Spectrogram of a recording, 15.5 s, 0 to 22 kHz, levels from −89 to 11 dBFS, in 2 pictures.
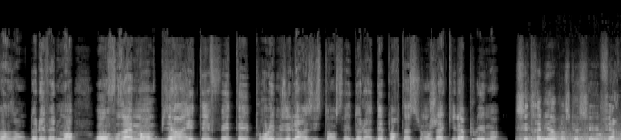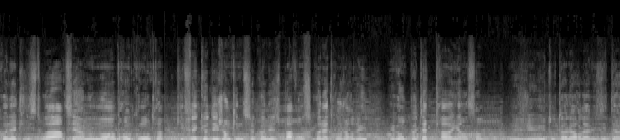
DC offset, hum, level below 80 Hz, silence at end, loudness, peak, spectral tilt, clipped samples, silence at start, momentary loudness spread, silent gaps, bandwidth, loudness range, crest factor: under 0.1%; none; -48 dBFS; 0 s; -18 LUFS; 0 dBFS; -5.5 dB/octave; under 0.1%; 0 s; 8 LU; 6.34-6.44 s; 17 kHz; 4 LU; 18 dB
